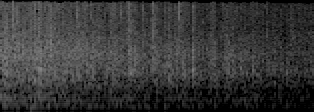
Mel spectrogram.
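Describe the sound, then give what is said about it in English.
A steady, even hiss of rain falls without pause, broad and fairly soft, with a few slightly brighter spatters but no voices. “Finally, the rain stops, and we make our way to the creek.”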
